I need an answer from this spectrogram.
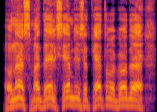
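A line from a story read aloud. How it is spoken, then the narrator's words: Shouted. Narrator (Russian): крикнул Вейнрайт с водительского места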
